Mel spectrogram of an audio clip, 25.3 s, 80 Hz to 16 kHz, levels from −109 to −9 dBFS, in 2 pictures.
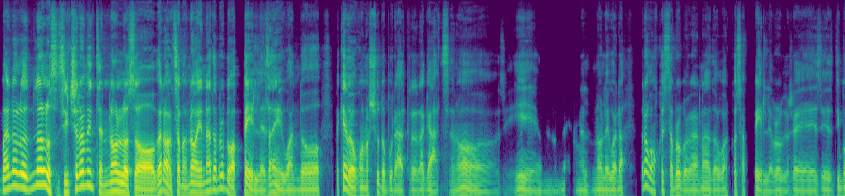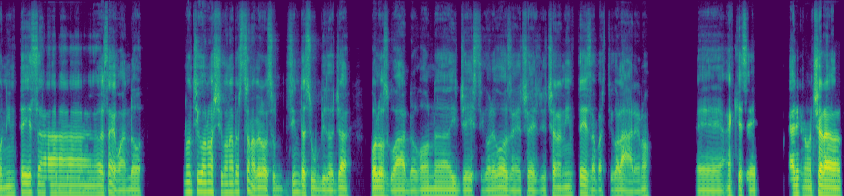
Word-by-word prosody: Ma 170 +1 +6
non 220 +3 +5
lo 200 -3 +8
non 230 +6 +8
lo - - +10
s - - -2
sinceramente, 200 - +5
non 140 +4 +6
lo 130 - +10
so, 90 -1 +7
però, - - +6
insomma, 110 - +2
no, 130 +3 +5
è 120 - +5
nato 150 +6 +2
proprio 190 -1 +2
a - - +4
pelle. 80 -1 +2
Sai - - -1
quando 85 +2 -2 0.2
perché - - +1
avevo - - +5
conosciuto 95 -1 -4
pure - - -6
altre 80 0 -6
ragazze, 80 -3 -7
no? 70 -8 -6
Sì, 75 +5 -10
mhmm, 75 +1 -19 0.2
no 80 -1 -13
non 85 +2 -8
le 85 - -5
guarda 85 0 -5 0.2
però - - -2
con - - -3
questa - - -6
proprio 80 - -3
era 80 0 -5
nato 85 0 -7
qualcosa - - -10
a - - -22
pelle, 70 0 -7
proprio, 75 -2 -9
cioè 75 0 -9
sì, 85 0 -11
tipo 100 +4 -9
un'intesa 120 +5 -3 0.9
sai 110 - -2
quando 80 +2 -6 0.6
non 140 +1 -5
ti 145 - -5
conosci 135 -2 -1
con 130 - -4
una 130 - -2
persona, 135 -6 -4
però 100 0 0
sub 90 +1 -12
sin 130 +1 -9
da 125 - 0
subito, 85 -5 -6
già - - -2 0.3
con 100 - +2
lo 100 -1 +1
sguardo, 80 -3 -4
con 90 +1 -5
i 90 -1 -5
gesti, 80 -1 -8
con 85 +1 -7
le 90 - -4
cose, 90 -5 -4
cioè 85 -3 -7
c 85 - -13
c'era 100 +4 -5
un'intesa 105 -1 -5
particolare, 70 0 -6
no, 90 +2 -9 0.7
ehm, 80 -1 -5
anche - - -3
se 80 0 -5 0.5
magari 110 0 0
non 100 -1 -4
c'era, 105 +2 +6
90 Hz, 195 wpm, -22 LUFS, 80-110 Hz, 0.9 s, lo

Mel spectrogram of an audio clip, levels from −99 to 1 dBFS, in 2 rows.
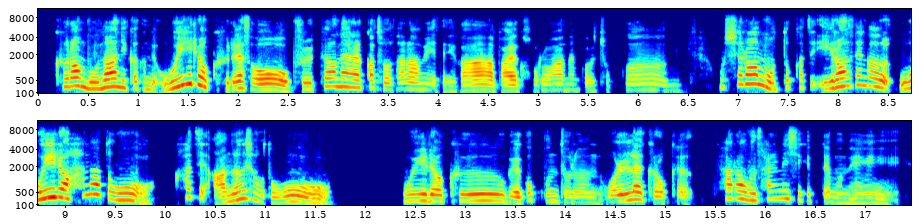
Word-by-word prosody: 그런 290 +1 +3
문화니까 245 +3 +4
근데 205 -2 -10
오히려 310 - +3
그래서 185 -9 +1
불편해할까 245 +4 -1
저 200 -4 -9
사람이 205 -1 -7
'내가 165 +3 -1
말 165 +1 +1
걸어 180 +2 -15
하는 185 -1 -8
걸 - - -13
조금 180 0 -19 0.9
어 - - -13
싫어하면 355 -2 +3
어떡하지.' 240 - -12
이런 275 -1 +3
생각을 310 - -1
오히려 295 +7 +6
하나도 275 - -1 0.2
하지 315 0 -11
않으셔도 180 - -3 0.7
오히려 210 0 -1
그 210 0 +1
외국 170 +7 -4
분들은 170 -5 -14
원래 205 +7 +1
그렇게 170 -7 -9 0.4
살아온 270 -5 0
삶이시기 260 -2 -10
때문에 150 -3 -14
215 Hz, 285 characters per minute, -23 LUFS, 180-270 Hz, 0.9 s, 오히려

